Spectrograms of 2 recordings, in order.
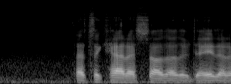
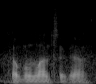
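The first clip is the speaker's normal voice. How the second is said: ordinary talk, nothing marked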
